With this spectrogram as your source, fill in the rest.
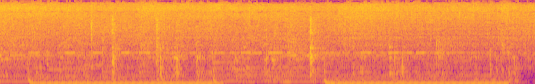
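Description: Ingredients caramelize in a pan for chicken marsala, giving a loud, continuous sizzle broken by several sweeping scrapes of a utensil stirring across the pan, with no one talking.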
